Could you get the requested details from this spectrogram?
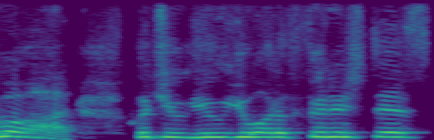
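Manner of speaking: high, loud, exasperated yell.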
